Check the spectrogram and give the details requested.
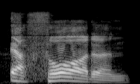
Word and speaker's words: erfordern: Erfordern, to Yeah. demand. I just want to make sure you got the pronunciation right, and for everybody to notice the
